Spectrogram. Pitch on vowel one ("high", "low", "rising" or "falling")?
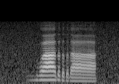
high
